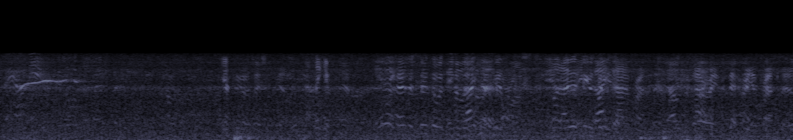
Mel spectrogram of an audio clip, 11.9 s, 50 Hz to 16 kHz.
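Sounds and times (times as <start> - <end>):
whistle blowing: 0.2 - 1.4
speech: 3.4 - 11.8.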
